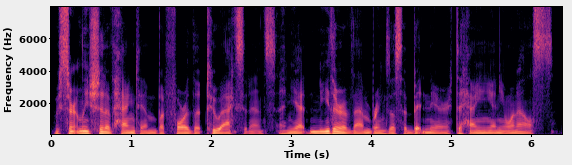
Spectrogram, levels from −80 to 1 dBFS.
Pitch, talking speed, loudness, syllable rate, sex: 105 Hz, 245 wpm, -20 LUFS, 6.1 syllables/s, male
